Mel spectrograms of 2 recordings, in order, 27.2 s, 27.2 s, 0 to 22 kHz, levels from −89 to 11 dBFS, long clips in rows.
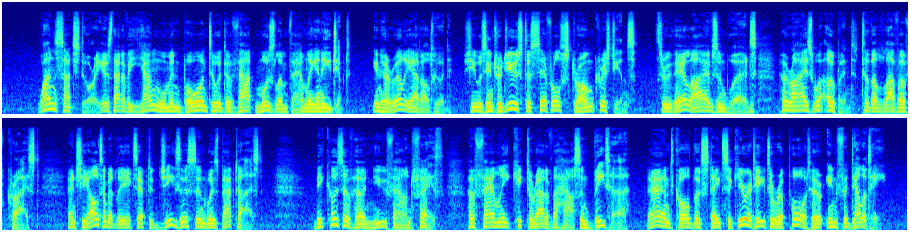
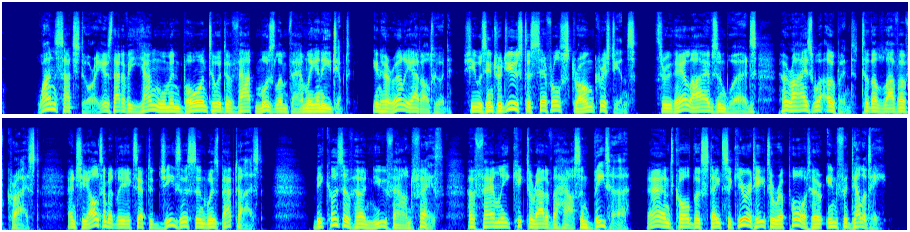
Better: second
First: hiss; faint; throughout; 30 dB below the speech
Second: none

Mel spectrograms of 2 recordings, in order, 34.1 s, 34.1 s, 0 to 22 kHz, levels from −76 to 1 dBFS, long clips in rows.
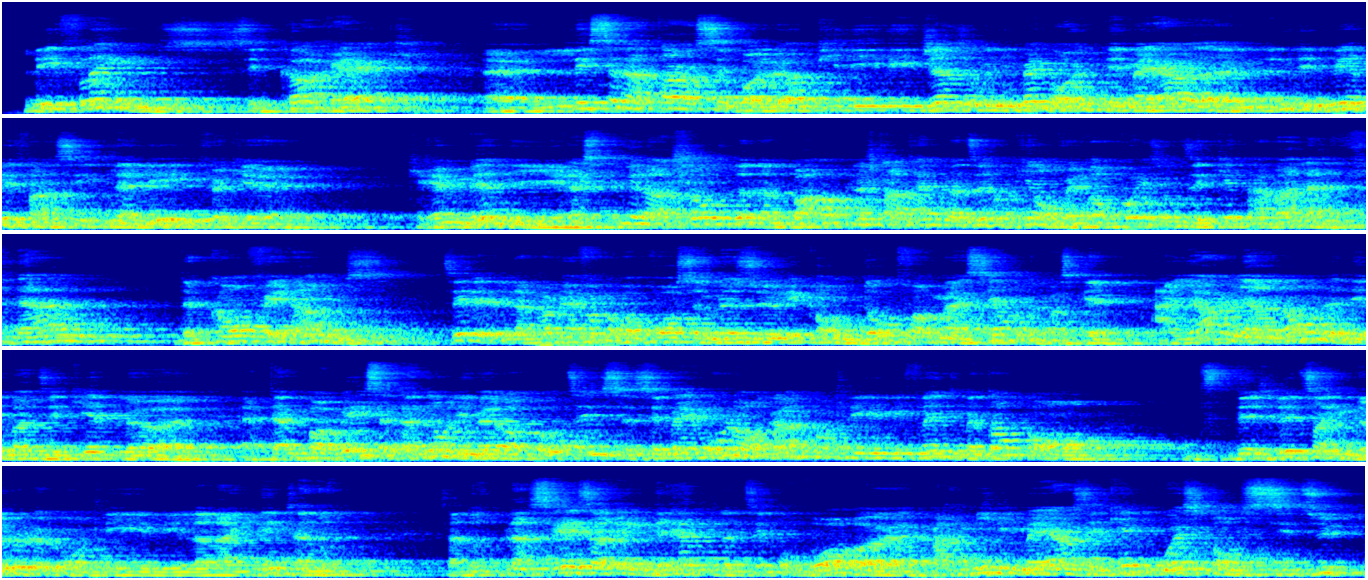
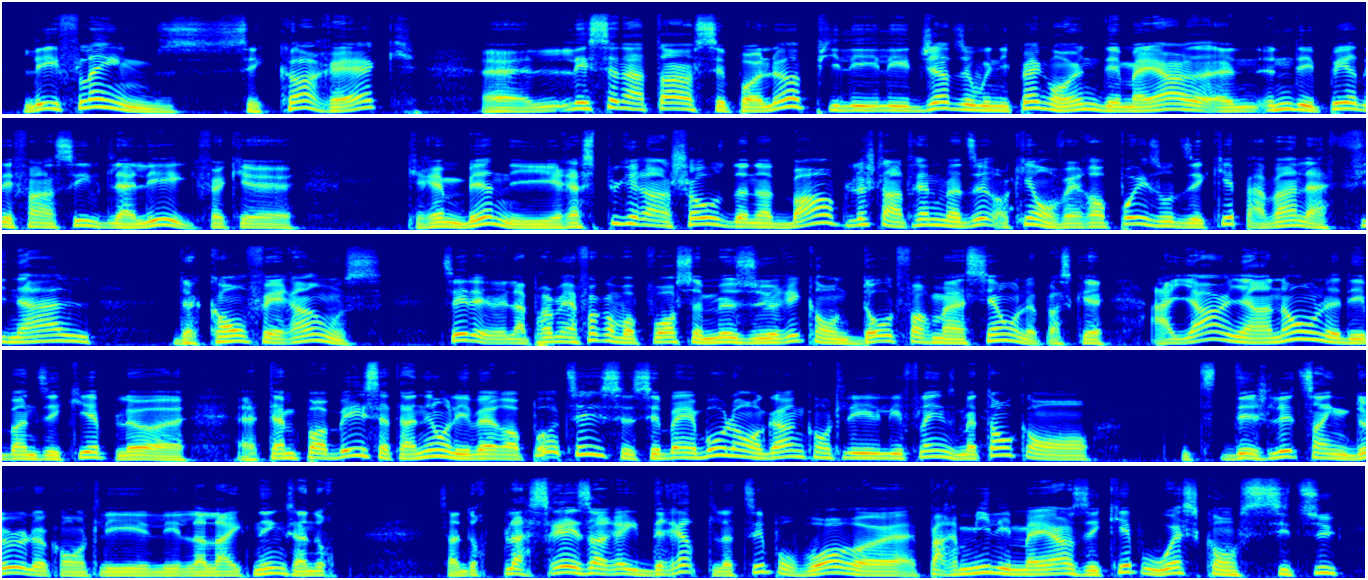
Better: second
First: off-mic speech; far // room echo; noticeable; dies away in 1.2 s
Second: none

